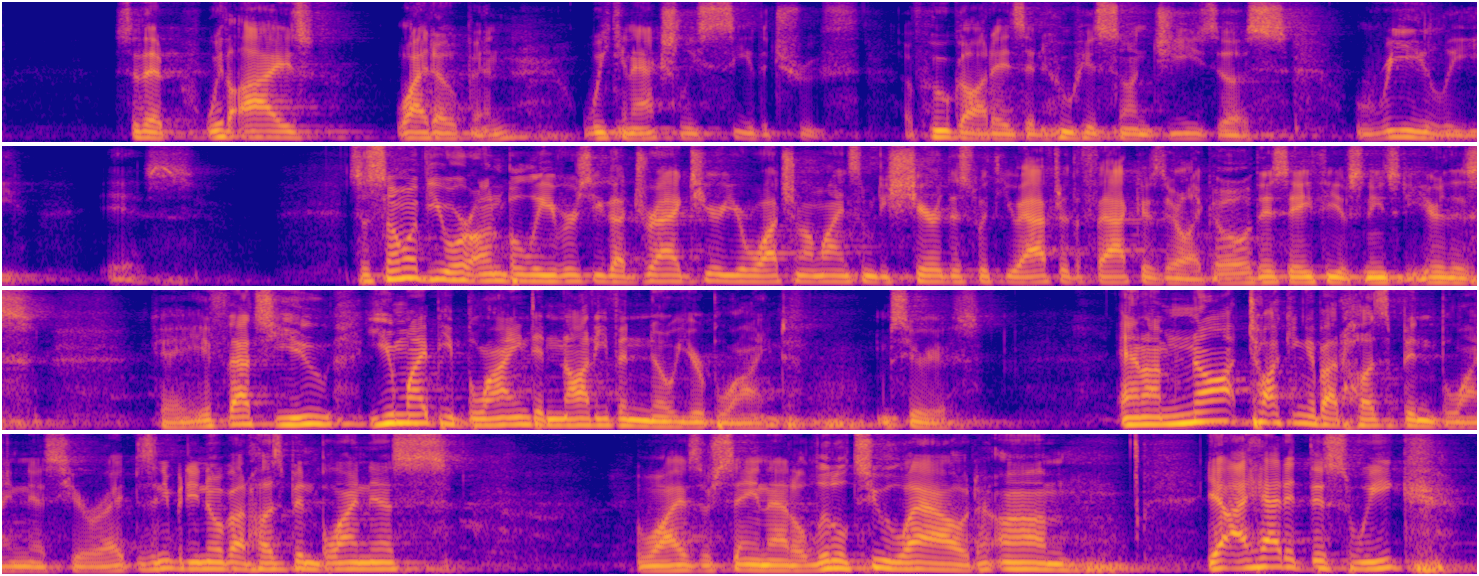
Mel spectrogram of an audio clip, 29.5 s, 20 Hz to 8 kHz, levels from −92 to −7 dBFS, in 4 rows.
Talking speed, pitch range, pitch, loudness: 205 wpm, 110-140 Hz, 125 Hz, -27 LUFS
